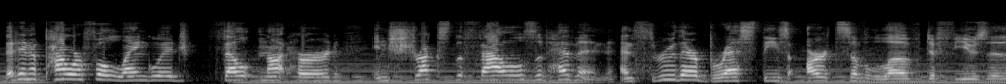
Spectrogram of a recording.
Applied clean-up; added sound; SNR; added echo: none; Bowed string instrument; 19 dB; none.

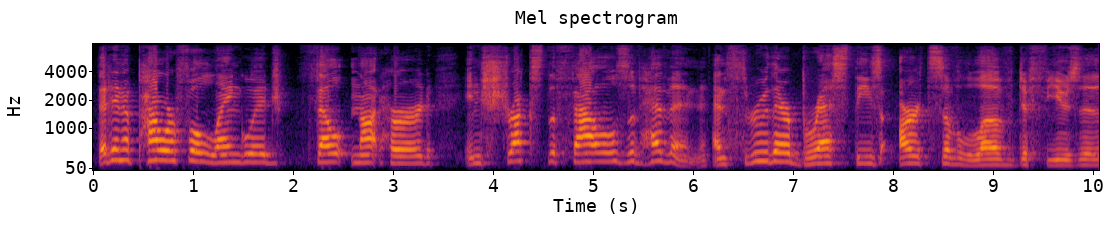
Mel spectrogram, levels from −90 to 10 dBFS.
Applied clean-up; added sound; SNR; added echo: none; none; none; none.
